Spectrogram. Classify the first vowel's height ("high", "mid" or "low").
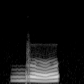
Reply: high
